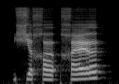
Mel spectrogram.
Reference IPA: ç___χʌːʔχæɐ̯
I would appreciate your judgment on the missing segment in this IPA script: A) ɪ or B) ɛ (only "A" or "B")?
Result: A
